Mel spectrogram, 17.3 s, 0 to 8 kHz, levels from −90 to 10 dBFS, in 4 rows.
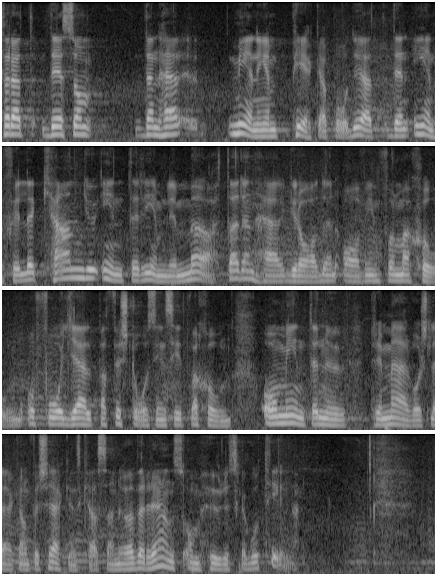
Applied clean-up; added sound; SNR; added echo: none; Insect; 20 dB; none.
